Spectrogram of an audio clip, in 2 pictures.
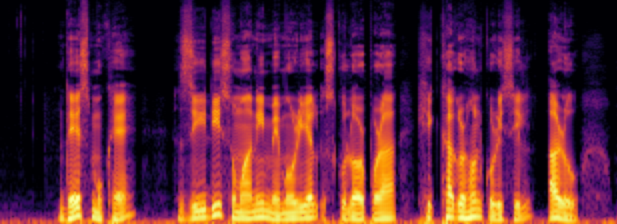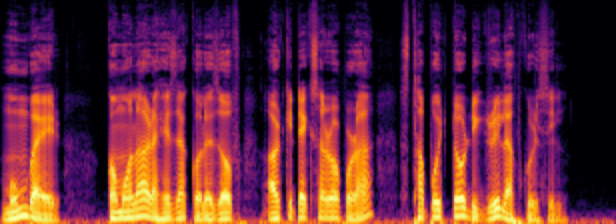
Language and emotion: Assamese, neutral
